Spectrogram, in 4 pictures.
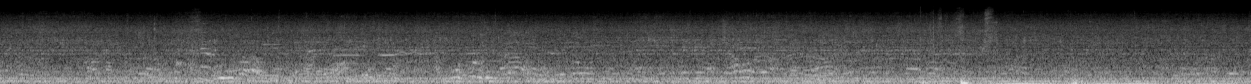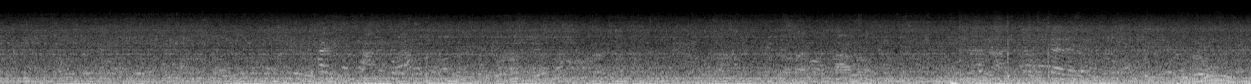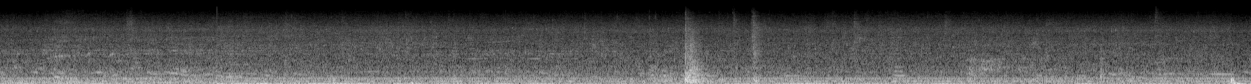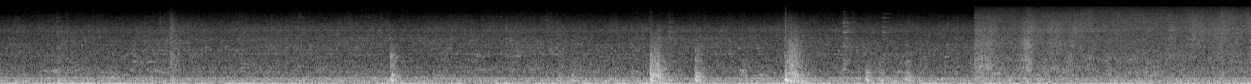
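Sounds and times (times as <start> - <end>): indistinct voices: 0.0 - 32.8
low motor hum: 7.7 - 34.8.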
